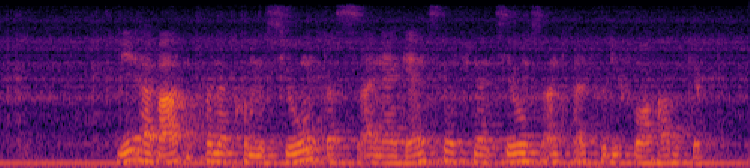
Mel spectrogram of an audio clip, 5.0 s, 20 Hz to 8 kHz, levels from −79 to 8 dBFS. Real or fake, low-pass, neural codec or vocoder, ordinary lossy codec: real; 7.2 kHz; none; none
